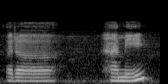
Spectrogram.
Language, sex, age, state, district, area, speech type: Nepali, male, 30-45, West Bengal, Darjeeling, rural, spontaneous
